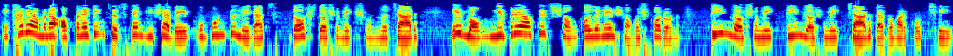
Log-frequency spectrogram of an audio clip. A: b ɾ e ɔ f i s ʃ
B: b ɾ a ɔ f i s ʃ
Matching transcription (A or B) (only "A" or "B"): A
